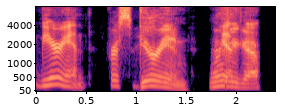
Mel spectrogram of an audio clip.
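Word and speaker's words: Burien: that's right on the water in I'm gonna pronounce wrong buan buan that's right buan first buan there you go I'm getting I'm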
